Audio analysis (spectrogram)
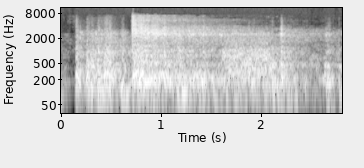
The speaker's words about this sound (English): Ukrainian air defense systems on the ground fired incoming Russian drones. These battles play out daily.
